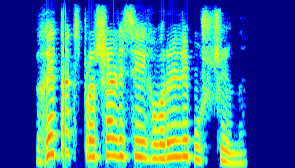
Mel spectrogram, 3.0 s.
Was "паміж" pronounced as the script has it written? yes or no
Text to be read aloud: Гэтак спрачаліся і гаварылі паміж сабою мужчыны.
no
